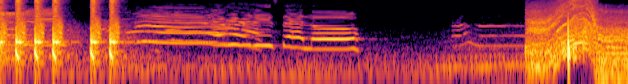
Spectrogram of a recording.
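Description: A cat meowing: one long meow falling in pitch, then a short faint mew about a second later. A few beats of electronic music end just before it, and a rushing sound starts near the end.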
